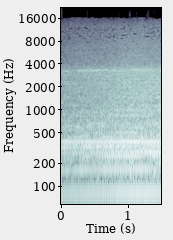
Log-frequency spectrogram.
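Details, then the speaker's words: Beam central vacuum powerhead after handle and wiring harness replacement. Steady motor hum with a constant whine and brush whir rising as it spins up, even and smooth; switching one way runs the brushes, working normally. "but it worked so pushing this one way is supposed to turn on the brushes turning it the other way should just turn on the vacuum"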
